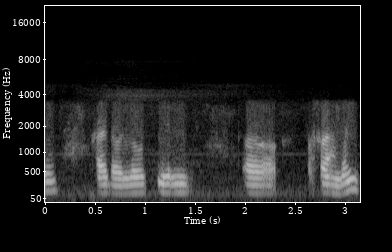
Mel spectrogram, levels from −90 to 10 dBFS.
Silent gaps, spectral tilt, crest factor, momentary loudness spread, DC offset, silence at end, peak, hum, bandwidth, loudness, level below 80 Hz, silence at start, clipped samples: none; -9 dB/octave; 18 dB; 9 LU; under 0.1%; 0 s; -6 dBFS; none; 4.9 kHz; -25 LUFS; -70 dBFS; 0 s; under 0.1%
